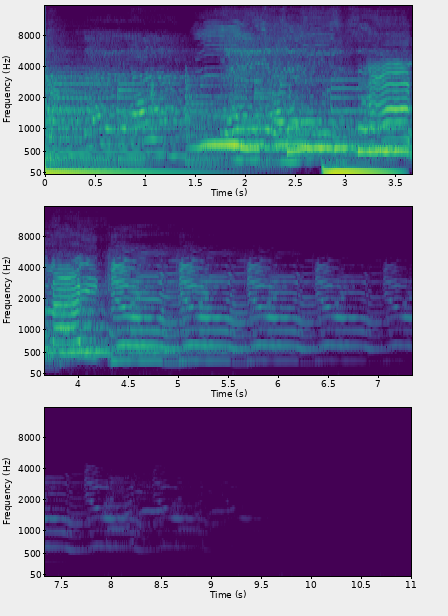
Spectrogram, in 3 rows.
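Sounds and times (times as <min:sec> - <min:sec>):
high pitched tone: 0:00.0 - 0:05.2.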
